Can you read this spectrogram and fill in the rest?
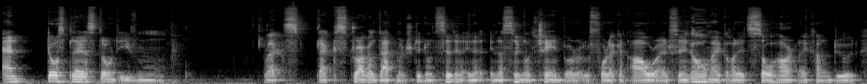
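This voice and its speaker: A man's voice: deep voice, steady tone, fairly quick. A young man of about twenty with an Austrian German accent, chatting casually and hesitantly on a livestream, rambling and interrupting himself. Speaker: game developer hosting a livestream. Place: indoors at a computer desk.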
